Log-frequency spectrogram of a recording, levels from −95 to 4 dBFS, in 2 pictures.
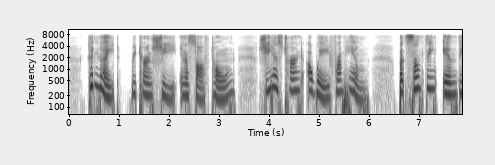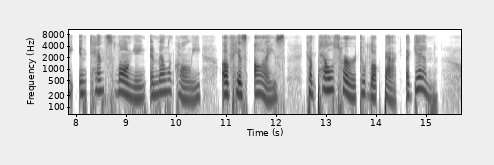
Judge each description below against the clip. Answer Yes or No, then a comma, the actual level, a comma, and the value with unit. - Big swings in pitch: Yes, wide, 6.3 semitones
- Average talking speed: No, slow, 120 wpm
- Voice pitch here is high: Yes, high, 230 Hz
